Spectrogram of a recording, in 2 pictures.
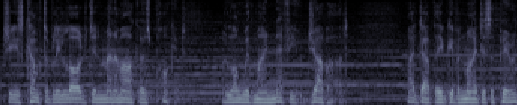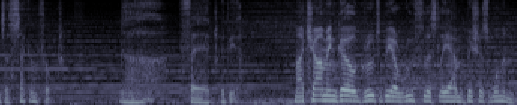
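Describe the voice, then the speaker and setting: A man's voice: on the low side, steady tone, moderate pace, over music, lightly acted. An actor playing a haughty, scheming aristocratic male chancellor in a video game, speaking pompously. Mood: bitter. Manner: pompous, grandiloquent.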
